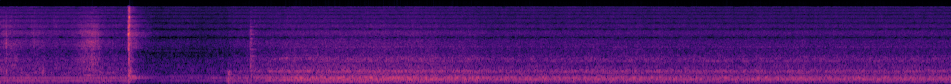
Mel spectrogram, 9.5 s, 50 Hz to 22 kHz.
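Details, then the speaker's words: ALS 600 amplifier power supply (built late 1990s) after replacing the noisy, roughly 20-year-old fan with a Noctua NF-A8 PWM: after a couple of clicks, a low, steady, very quiet fan hum. The fan is running normally. "and there you have it a whole lot quieter there"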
